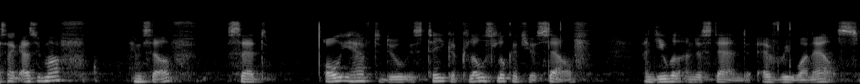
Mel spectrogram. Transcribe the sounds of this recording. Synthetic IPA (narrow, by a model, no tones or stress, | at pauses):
sækæzɨmɔf | hɨ̃msɛlˠf | sɛd | ɔlˠjɨhæftʰɨdəɪz̥tʰeɪkɨkʰl̥oʊslʊkɨt͡ʃə˞sɛlˠf | ɨ̃njɨwɪlˠʔʌ̰̃ndə˞stæ̃ndɛvɹiwʌ̃nɛlˠs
